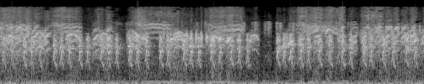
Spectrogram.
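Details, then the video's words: Noisy yellow-vented bulbul chatter from a lure recording for trapping birds: rapid harsh squawking bursts in dense overlapping runs, with a brief break near the middle before the chattering resumes. "SUARA BURUNG RIBUT COCOK BUAT PIKAT || VERSI SUARA TRUCUK"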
